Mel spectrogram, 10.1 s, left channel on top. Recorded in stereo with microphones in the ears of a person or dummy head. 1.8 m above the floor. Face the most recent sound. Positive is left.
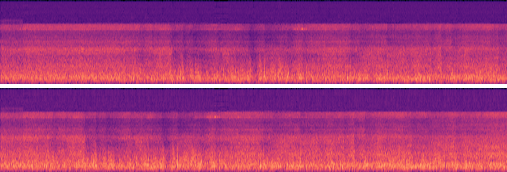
No sound to turn to.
